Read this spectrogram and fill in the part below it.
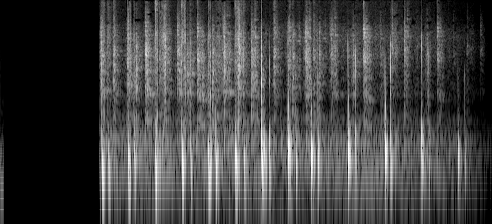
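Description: Small footsteps patter quickly.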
